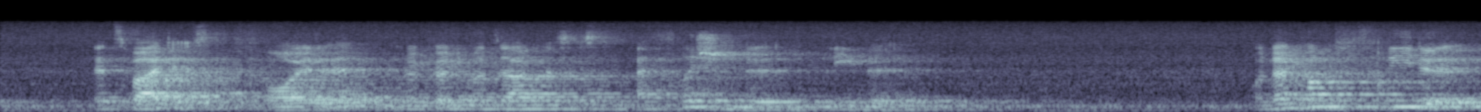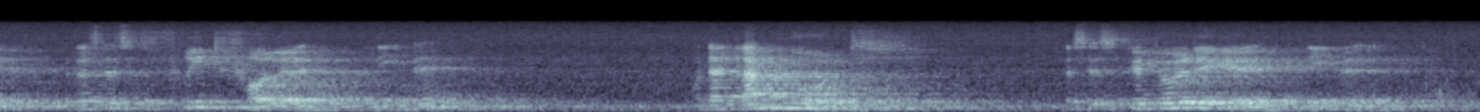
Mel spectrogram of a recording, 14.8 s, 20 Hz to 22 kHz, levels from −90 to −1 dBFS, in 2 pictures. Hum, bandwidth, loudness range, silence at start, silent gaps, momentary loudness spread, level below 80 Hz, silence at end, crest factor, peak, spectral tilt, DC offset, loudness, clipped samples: none; 10.5 kHz; 4 LU; 0 s; none; 20 LU; -62 dBFS; 0 s; 24 dB; 0 dBFS; -4 dB/octave; under 0.1%; -23 LUFS; under 0.1%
